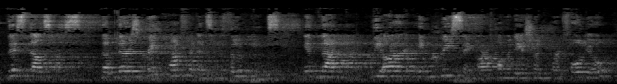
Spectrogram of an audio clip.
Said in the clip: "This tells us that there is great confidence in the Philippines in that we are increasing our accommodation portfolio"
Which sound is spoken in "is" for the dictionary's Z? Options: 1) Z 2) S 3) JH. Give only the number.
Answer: 1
